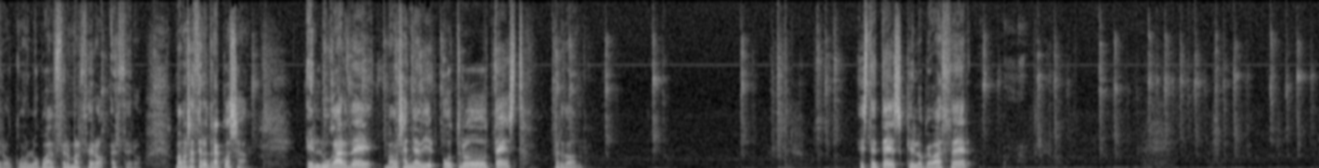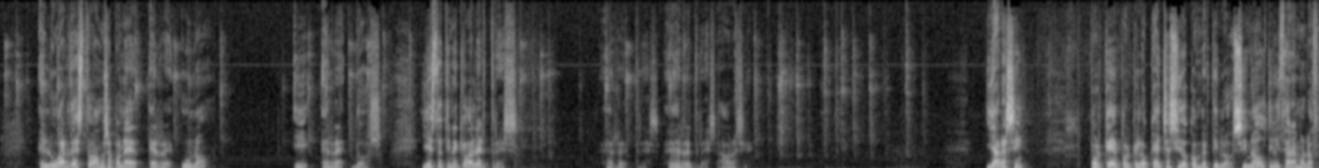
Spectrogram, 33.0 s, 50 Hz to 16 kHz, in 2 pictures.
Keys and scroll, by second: 1.3 ctrl+p, 1.8 ctrl+p, 2.3 Return, 3.5-5.2 typing, 5.4 ctrl+p, 6.1 Return, 6.9 ctrl+p, 7.0 ctrl+p, 7.5 ctrl+p, 8.1 ctrl+n, 9.2 ctrl+p, 9.6 Return, 10.2-26.4 typing, 26.7 Return, 27.1 ctrl+p, 27.3 ctrl+p, 27.7 Return.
